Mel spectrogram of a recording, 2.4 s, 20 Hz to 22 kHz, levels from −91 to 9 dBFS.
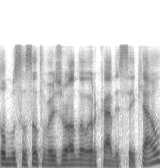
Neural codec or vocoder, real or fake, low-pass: codec, 16 kHz, about 1 kbps, DyCAST, with the encoder's durations; fake; 7.2 kHz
